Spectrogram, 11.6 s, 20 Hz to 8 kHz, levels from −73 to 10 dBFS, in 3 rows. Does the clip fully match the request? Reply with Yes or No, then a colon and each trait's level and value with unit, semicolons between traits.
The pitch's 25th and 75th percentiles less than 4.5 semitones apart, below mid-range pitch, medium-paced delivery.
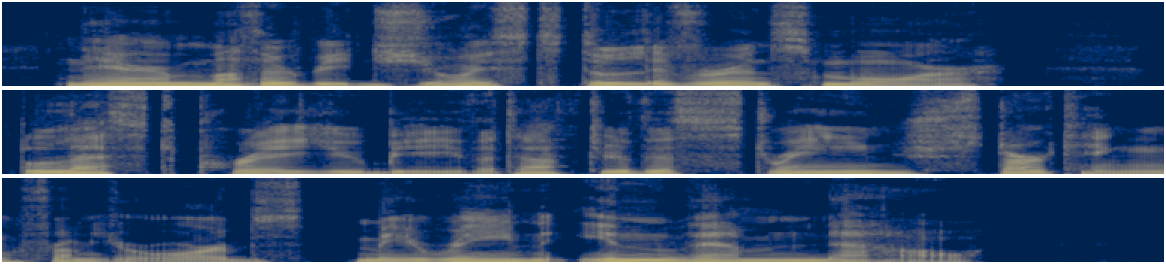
No: average, 3.5 semitones; low, 100 Hz; slow, 120 wpm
